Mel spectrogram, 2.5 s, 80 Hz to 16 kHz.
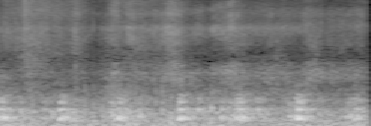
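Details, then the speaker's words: Fetal heartbeat during a CTG test in pregnancy, stated as 150 beats per minute; rapid, regular whooshing thumps on the monitor. "CTG - We're doing a CTG test And we can hear the baby's heartbeat"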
